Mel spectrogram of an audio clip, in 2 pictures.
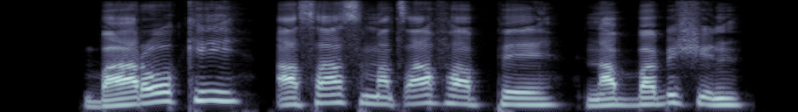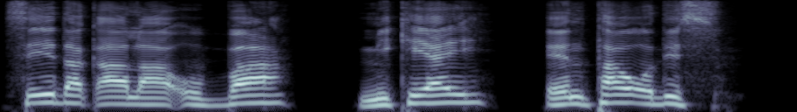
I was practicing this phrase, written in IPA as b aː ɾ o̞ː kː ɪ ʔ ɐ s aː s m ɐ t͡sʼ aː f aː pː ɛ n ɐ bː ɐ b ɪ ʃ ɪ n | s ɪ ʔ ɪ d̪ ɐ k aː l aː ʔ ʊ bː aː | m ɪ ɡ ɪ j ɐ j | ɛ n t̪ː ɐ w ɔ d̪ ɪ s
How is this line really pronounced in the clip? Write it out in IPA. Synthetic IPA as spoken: b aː ɾ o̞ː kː ɪ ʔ ɐ s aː s m ɐ t͡sʼ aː f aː pː ɛ n ɐ bː ɐ b ɪ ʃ ɪ n | s ɪ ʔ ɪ d̪ ɐ kʼ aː l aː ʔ ʊ bː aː | m ɪ k ɪ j ɐ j | ɛ n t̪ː ɐ w ɔ d̪ ɪ s

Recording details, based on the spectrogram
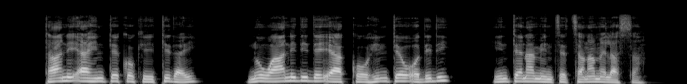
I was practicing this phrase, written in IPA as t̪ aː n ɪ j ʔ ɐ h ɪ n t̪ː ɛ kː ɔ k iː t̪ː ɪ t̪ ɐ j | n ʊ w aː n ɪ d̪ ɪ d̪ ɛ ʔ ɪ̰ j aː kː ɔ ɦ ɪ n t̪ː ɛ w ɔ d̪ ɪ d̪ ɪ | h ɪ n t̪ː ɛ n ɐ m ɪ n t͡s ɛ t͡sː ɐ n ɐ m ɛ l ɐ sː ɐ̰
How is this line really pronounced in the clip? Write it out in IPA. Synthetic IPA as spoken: t̪ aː n ɪ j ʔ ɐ h ɪ n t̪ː ɛ kː ɔ k iː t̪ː ɪ d̪ ɐ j | n ʊ w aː n ɪ d̪ ɪ d̪ ɛ ʔ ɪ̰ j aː kː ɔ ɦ ɪ n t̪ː ɛ w ɔ d̪ ɪ d̪ ɪ | h ɪ n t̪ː ɛ n ɐ m ɪ n t͡s ɛ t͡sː ɐ n ɐ m ɛ l ɐ sː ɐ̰

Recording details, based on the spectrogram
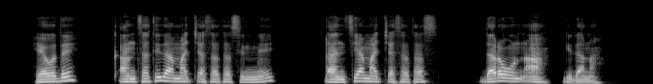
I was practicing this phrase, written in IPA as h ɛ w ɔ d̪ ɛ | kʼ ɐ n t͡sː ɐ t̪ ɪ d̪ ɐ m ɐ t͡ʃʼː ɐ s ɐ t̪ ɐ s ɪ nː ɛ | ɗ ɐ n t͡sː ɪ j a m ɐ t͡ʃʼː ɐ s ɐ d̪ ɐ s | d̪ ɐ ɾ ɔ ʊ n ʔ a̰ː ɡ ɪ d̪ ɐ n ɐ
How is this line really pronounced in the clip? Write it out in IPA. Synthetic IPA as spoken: h ɛ w ɔ d̪ ɛ | kʼ ɐ n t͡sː ɐ t̪ ɪ d̪ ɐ m ɐ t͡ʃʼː ɐ s ɐ t̪ ɐ s ɪ nː ɛ | ɗ ɐ n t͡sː ɪ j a m ɐ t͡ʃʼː ɐ s ɐ t̪ ɐ s | d̪ ɐ ɾ ɔ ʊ n ʔ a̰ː ɡ ɪ d̪ ɐ n ɐ

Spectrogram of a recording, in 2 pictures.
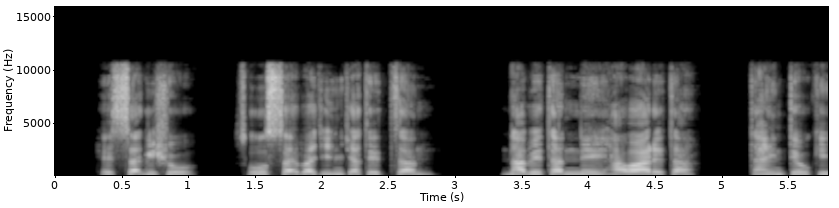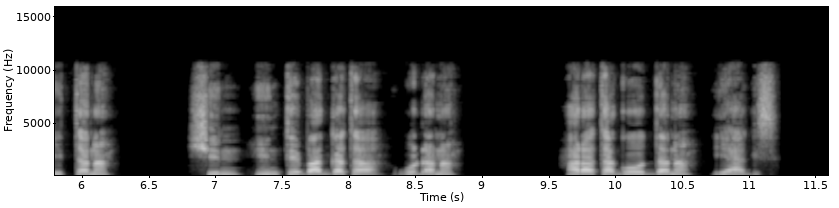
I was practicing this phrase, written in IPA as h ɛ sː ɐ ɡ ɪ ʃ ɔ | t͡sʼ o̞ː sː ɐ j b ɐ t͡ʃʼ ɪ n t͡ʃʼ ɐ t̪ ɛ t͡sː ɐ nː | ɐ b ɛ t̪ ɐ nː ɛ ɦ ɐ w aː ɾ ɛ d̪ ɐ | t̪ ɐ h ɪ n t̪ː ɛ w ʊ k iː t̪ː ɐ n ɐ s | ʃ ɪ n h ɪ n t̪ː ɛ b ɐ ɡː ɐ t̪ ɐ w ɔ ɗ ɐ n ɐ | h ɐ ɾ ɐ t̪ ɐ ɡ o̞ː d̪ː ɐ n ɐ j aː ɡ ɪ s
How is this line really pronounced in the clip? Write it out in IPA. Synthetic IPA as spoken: h ɛ sː ɐ ɡ ɪ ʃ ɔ | t͡sʼ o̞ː sː ɐ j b ɐ t͡ʃʼ ɪ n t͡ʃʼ ɐ t̪ ɛ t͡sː ɐ nː | ɐ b ɛ t̪ ɐ nː ɛ ɦ ɐ w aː ɾ ɛ t̪ ɐ | t̪ ɐ h ɪ n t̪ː ɛ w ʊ k iː t̪ː ɐ n ɐ | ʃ ɪ n h ɪ n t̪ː ɛ b ɐ ɡː ɐ t̪ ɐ w ɔ ɗ ɐ n ɐ | h ɐ ɾ ɐ t̪ ɐ ɡ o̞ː d̪ː ɐ n ɐ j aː ɡ ɪ s

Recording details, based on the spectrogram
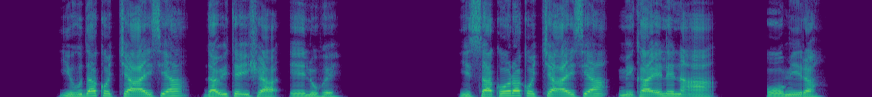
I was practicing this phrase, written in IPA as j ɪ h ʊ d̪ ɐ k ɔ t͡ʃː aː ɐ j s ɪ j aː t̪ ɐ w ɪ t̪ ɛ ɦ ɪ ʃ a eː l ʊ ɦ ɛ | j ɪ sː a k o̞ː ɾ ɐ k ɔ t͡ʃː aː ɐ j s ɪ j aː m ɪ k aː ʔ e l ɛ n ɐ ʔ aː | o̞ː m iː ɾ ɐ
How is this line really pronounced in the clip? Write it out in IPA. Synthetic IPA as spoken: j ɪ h ʊ d̪ ɐ k ɔ t͡ʃː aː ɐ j s ɪ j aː d̪ ɐ w ɪ t̪ ɛ ɪ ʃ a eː l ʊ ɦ ɛ | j ɪ sː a k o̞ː ɾ ɐ k ɔ t͡ʃː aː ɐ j s ɪ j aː m ɪ k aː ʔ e l ɛ n ɐ ʔ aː | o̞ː m iː ɾ ɐ

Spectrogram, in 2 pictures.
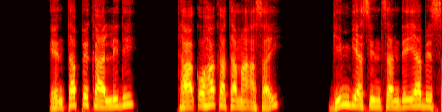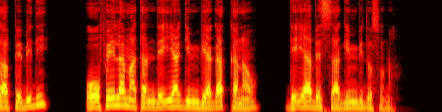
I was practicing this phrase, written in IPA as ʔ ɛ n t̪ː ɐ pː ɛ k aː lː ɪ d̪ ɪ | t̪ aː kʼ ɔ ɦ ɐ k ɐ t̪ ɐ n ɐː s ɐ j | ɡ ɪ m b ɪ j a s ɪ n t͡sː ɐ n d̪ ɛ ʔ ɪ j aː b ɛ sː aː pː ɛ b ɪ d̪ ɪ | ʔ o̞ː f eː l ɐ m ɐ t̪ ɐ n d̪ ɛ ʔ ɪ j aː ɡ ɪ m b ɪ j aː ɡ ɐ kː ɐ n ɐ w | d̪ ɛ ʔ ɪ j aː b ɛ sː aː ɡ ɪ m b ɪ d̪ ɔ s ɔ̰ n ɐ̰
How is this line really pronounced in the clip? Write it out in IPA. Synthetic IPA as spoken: ʔ ɛ n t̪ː ɐ pː ɛ k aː lː ɪ d̪ ɪ | t̪ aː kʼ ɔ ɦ ɐ k ɐ t̪ ɐ m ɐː s ɐ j | ɡ ɪ m b ɪ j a s ɪ n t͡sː ɐ n d̪ ɛ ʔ ɪ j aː b ɛ sː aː pː ɛ b ɪ d̪ ɪ | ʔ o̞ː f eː l ɐ m ɐ t̪ ɐ n d̪ ɛ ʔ ɪ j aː ɡ ɪ m b ɪ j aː ɡ ɐ kː ɐ n ɐ w | d̪ ɛ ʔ ɪ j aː b ɛ sː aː ɡ ɪ m b ɪ d̪ ɔ s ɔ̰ n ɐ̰

